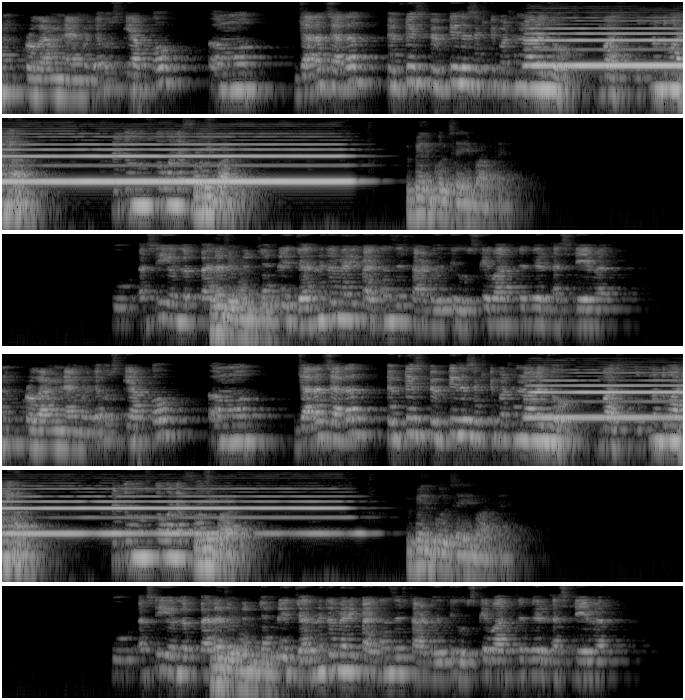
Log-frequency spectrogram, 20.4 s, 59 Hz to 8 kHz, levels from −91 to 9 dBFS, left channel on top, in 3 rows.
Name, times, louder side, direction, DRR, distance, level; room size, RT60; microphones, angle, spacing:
voice 1, 0.0-1.7 2.1-2.5 2.9-5.7 6.0-7.0 7.9-8.9 14.7-19.6, equal, 75° right, -2 dB, 0.8 m, -35 dB
sound 1, 5.2-10.4, left 3 dB, 65° left, 1.0 m, -25 dB
voice 2, 6.8-7.1 8.7-9.3 10.9-11.9 15.7-16.3, equal, 45° left, 1 dB, 0.5 m, -34 dB
2.2 x 2.1 x 2.7 m, 0.66 s
head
